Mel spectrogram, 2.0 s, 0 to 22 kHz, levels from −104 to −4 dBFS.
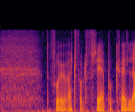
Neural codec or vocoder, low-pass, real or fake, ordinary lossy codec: none; 7.2 kHz; real; none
